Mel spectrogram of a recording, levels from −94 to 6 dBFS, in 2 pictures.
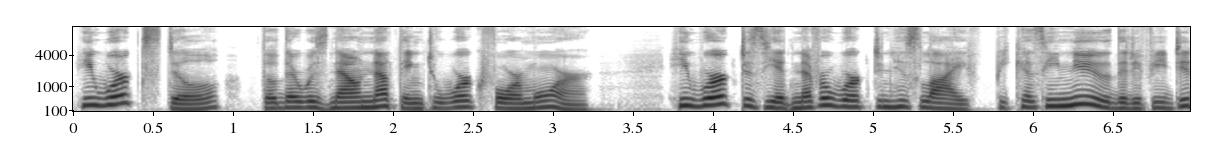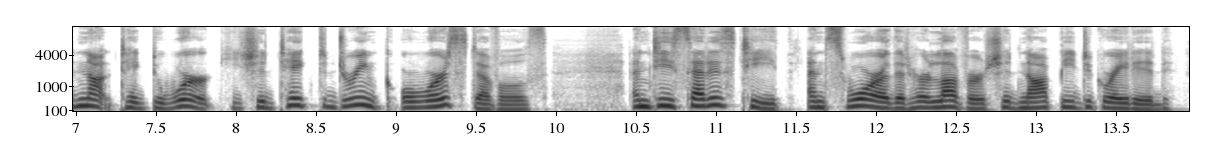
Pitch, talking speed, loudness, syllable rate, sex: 185 Hz, 235 wpm, -20 LUFS, 5.5 syllables/s, female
